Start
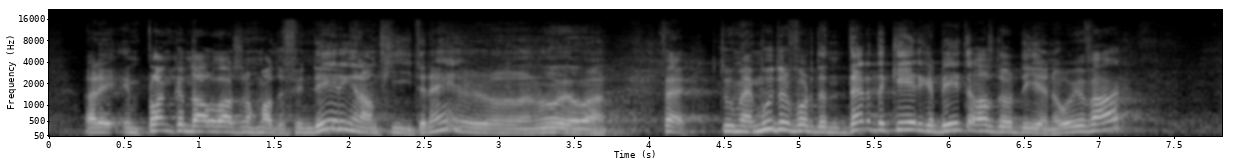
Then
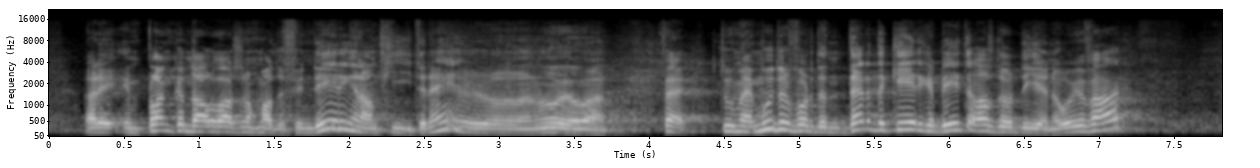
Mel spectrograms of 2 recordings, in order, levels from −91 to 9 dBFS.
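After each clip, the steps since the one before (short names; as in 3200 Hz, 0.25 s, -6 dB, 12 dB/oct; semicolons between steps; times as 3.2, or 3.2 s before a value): HPF 200 Hz 24 dB/oct; gain +6 dB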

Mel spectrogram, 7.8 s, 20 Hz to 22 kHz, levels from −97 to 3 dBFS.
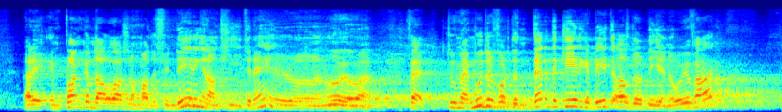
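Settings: digital reverb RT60 3.8 s, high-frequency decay 0.45×, pre-delay 5 ms, DRR 9.5 dB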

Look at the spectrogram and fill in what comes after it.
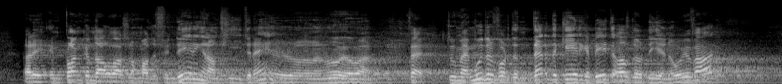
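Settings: octaver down 2 oct, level -2 dB; gain +2.5 dB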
